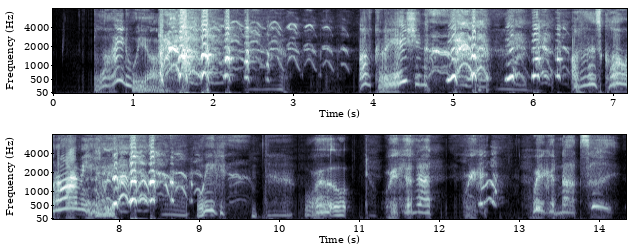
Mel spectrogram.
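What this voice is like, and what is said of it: Yoda character voice impression. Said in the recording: “Give me one more try at your Yoda... top five Star Wars impersonations”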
